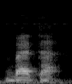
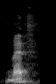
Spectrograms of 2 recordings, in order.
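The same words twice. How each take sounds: First: Bata with both syllables open, ta fully voiced; fathah reading demo. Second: Bat with the ta closed off, no vowel after it; sukun reading demo. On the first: Teacher models bata for students, clear and deliberate. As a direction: say bata slowly, each letter carrying its fathah. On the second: Teacher models the sukun ending for students, crisp. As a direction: clip bat short, stopping dead on the t. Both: Shown as a demonstration. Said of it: "Kita ulangi pelafalannya satu persatu".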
